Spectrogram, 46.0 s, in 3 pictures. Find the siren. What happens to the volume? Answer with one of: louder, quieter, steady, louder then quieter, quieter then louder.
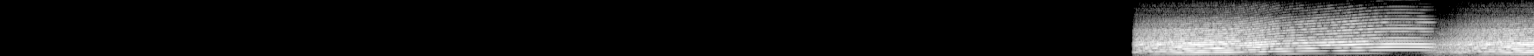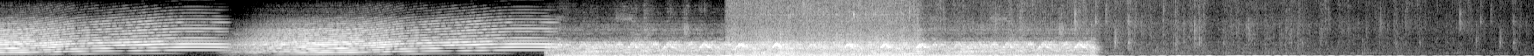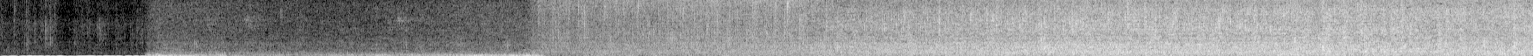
steady.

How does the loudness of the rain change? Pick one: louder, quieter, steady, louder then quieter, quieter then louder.
quieter then louder.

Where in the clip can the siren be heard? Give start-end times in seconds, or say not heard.
11.3-26.3.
